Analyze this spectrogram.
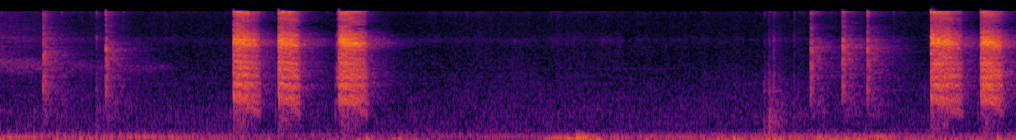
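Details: White-rumped shama rattling out kretekan calls: clusters of two to three harsh, crackling bursts separated by quiet gaps, with faint low background hum.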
